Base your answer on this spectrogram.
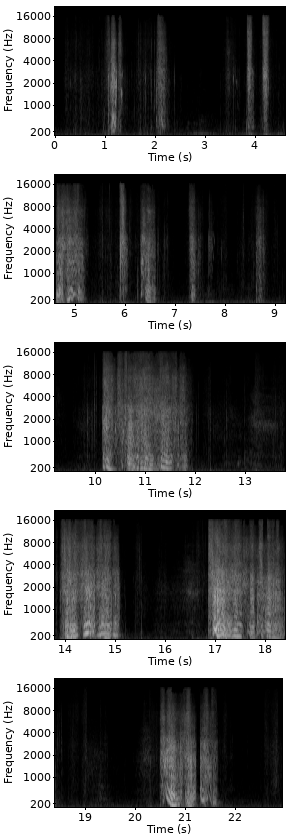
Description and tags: Female nose blow
A woman blow her nose.Una mujer se suena la nariz.
Blow, Cartoon, Comedy, Comical, Female, Human, Nose, Woman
